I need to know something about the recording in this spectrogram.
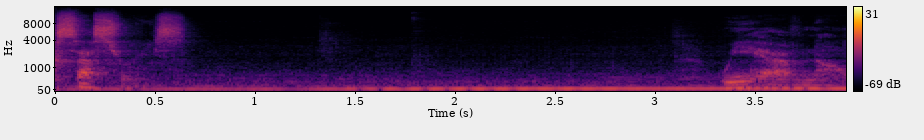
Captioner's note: crickets chirping; tense music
